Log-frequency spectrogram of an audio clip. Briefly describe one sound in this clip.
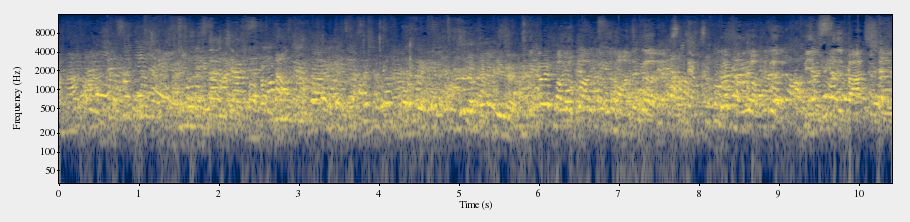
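A crowd of men and women chat over one another in a busy room.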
